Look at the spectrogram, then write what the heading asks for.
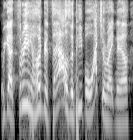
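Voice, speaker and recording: A man's voice: high-pitched, expressive, moderate pace, fairly bright tone, breathy edge, dry recording. A man co-hosting a live sports talk show, talking casually and urging viewers to subscribe and share.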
